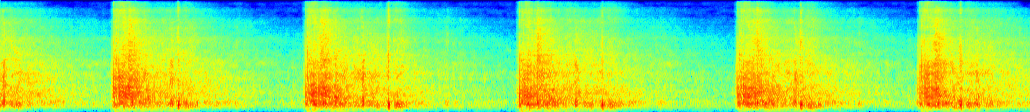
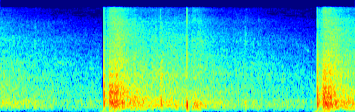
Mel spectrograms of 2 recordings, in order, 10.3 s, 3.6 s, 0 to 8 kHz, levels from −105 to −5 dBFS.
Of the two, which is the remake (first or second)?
first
